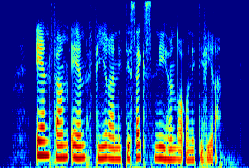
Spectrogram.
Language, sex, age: Norwegian, female, 32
